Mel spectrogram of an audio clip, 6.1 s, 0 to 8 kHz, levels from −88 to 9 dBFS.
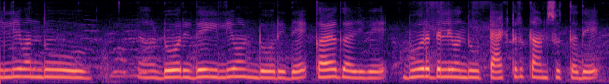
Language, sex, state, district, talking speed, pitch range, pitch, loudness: Kannada, male, Karnataka, Dharwad, 140 wpm, 230-260 Hz, 245 Hz, -16 LUFS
